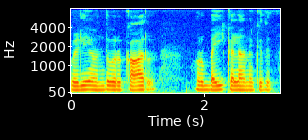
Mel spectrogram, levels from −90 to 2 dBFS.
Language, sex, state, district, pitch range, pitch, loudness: Tamil, male, Tamil Nadu, Kanyakumari, 135-145 Hz, 140 Hz, -16 LUFS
